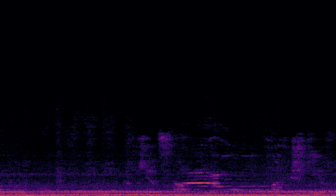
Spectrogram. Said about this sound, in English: Maybe she just really hates Stephen's Green. Oh, that's actually quite sad. It's a kind of a mournful meow, isn't it?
